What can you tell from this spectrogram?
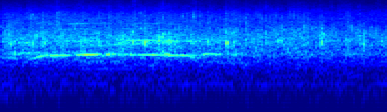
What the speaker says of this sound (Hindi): उनके लिए ताली बजाइए जोरदार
